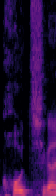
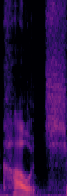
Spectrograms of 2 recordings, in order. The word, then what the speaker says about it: couch: 발음 조심하세요. 코치가 아니라 카우치.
